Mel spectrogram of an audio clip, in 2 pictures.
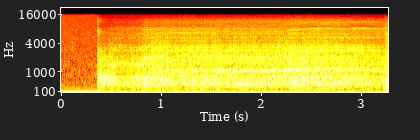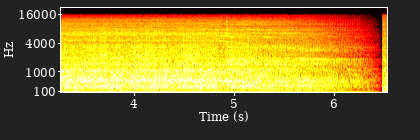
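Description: KitchenAid stand mixer running steadily, its wire whisk whipping egg whites in a stainless steel bowl toward stiff peaks. There is a small step up in level a little past three seconds in, and it fades out near the end.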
